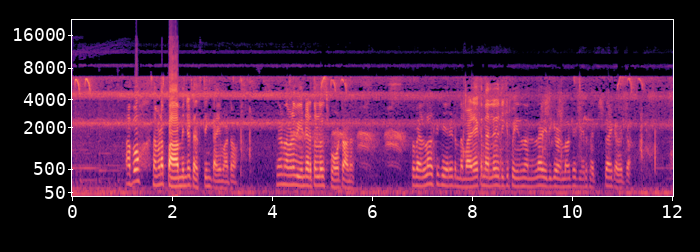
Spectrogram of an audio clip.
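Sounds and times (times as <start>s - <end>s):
crow cawing: 4.8s - 6.8s.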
